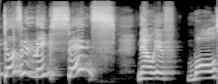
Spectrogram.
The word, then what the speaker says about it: Mal: character is not American, but the fact that Mal, M-A-L, which also happens to be my name, is pronounced by every other character in the movie as Darth Maul is...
